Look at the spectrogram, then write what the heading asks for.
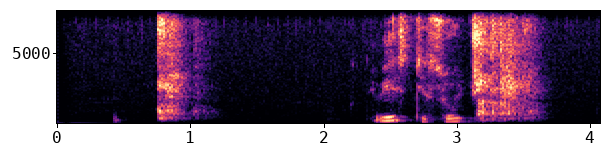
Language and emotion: Russian, sad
